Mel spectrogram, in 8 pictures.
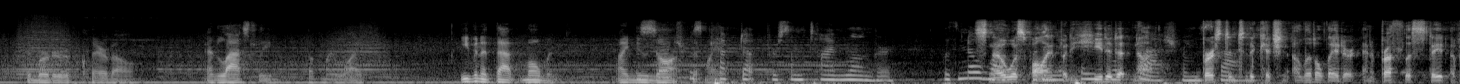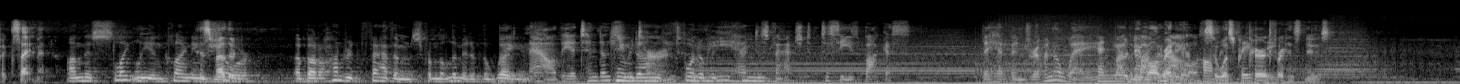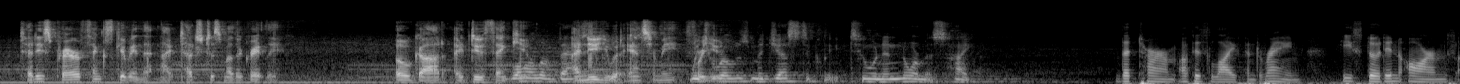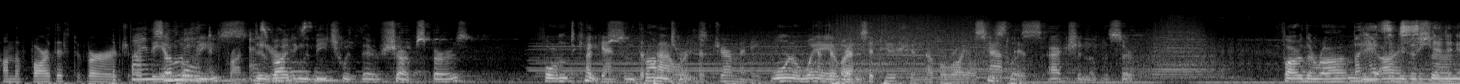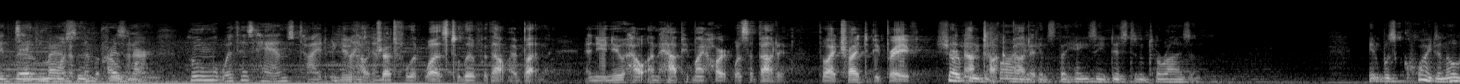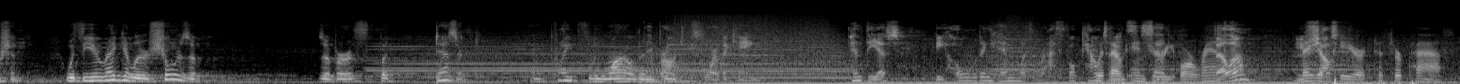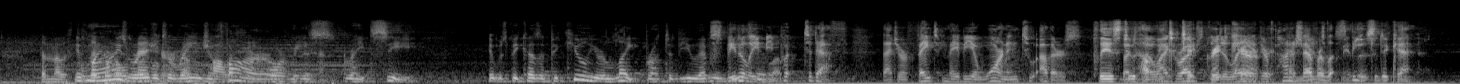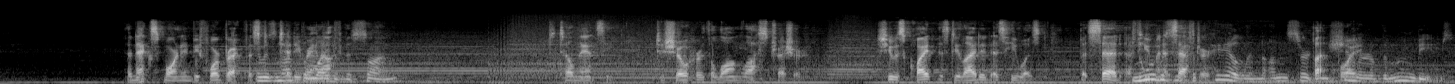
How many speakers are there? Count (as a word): six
